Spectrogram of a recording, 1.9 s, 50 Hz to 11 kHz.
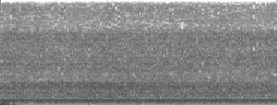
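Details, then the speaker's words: Greencell 1000 W hybrid solar inverter in a garage: steady loud fan whoosh with constant high whine from cheap stock cooling fans, factory-loud; fix is replacing the two fans. "it's kind of fine but it's noisy I don't know if you can hear it but it's [Music] noising I have it in the garage now and if you stay outside inside the garage it's like a factory in here"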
